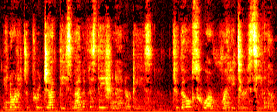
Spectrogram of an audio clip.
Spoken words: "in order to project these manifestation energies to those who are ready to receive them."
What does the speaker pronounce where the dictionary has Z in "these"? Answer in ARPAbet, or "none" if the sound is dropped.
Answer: Z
